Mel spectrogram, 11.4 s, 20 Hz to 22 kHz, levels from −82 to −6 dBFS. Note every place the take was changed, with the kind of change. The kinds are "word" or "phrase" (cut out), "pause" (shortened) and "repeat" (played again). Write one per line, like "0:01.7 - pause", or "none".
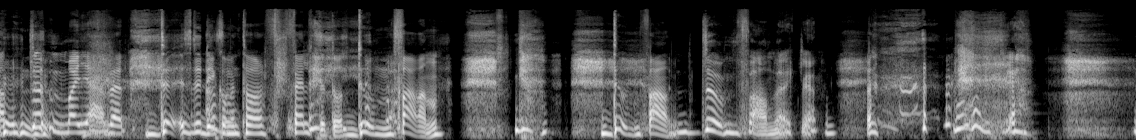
0:01.9 - word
